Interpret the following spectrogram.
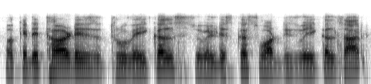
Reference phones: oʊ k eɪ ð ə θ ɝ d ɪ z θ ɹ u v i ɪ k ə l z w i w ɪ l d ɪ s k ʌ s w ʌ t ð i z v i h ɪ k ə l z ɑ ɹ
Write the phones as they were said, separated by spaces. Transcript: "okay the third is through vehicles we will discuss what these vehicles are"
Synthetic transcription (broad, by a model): oʊ k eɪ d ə t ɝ d ɪ z t ɹ u v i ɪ k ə l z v i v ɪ l d ɪ s k ʌ s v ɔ t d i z v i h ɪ k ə l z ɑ ɹ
